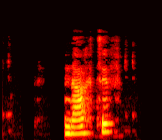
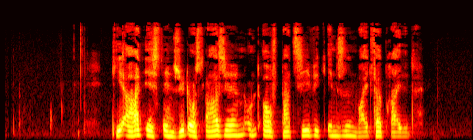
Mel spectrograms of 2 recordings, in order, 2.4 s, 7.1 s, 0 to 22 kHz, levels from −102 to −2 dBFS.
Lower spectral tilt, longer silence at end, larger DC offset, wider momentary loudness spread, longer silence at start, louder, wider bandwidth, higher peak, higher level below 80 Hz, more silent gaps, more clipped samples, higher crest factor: about the same, -6 dB/octave vs -6 dB/octave; second, 0.65 s vs 1 s; neither; about the same, 13 LU vs 11 LU; second, 0.95 s vs 1.7 s; second, -31 LUFS vs -24 LUFS; second, 9.4 kHz vs 11 kHz; second, -16 dBFS vs -4 dBFS; second, -84 dBFS vs -70 dBFS; neither; neither; about the same, 18 dB vs 22 dB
